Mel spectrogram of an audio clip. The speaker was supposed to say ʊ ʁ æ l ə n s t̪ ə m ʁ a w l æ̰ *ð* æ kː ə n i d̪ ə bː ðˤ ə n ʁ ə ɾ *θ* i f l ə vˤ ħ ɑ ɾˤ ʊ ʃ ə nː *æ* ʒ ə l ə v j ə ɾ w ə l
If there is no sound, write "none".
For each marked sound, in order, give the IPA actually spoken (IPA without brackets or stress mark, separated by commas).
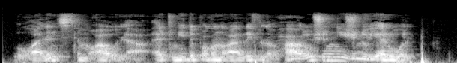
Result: none, ð, i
